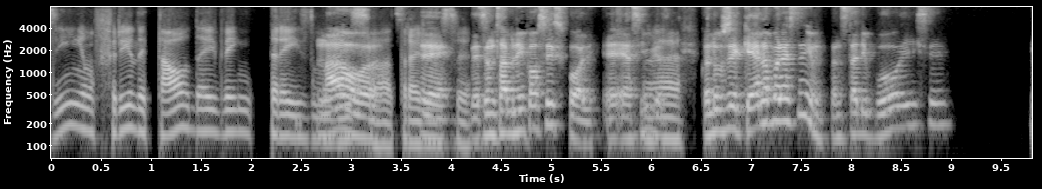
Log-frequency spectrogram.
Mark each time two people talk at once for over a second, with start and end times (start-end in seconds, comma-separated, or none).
2.6-4.2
